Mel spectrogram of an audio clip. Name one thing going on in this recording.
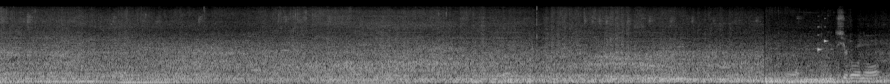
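A crowd murmurs and chatters nearby outdoors.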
